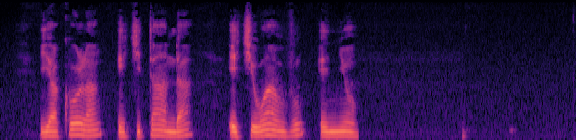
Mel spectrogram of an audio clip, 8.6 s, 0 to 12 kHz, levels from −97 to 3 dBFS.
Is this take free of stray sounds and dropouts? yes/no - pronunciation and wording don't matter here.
yes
